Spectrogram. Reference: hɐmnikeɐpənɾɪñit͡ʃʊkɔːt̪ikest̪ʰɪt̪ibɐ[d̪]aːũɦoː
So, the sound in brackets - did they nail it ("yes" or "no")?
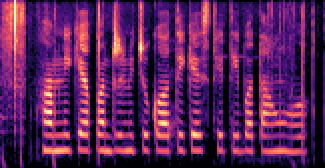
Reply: no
